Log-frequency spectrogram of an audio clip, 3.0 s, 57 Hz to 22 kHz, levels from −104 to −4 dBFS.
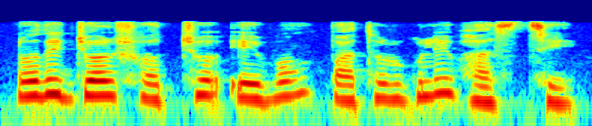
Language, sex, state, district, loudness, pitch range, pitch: Bengali, female, West Bengal, Alipurduar, -18 LUFS, 205-250 Hz, 230 Hz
